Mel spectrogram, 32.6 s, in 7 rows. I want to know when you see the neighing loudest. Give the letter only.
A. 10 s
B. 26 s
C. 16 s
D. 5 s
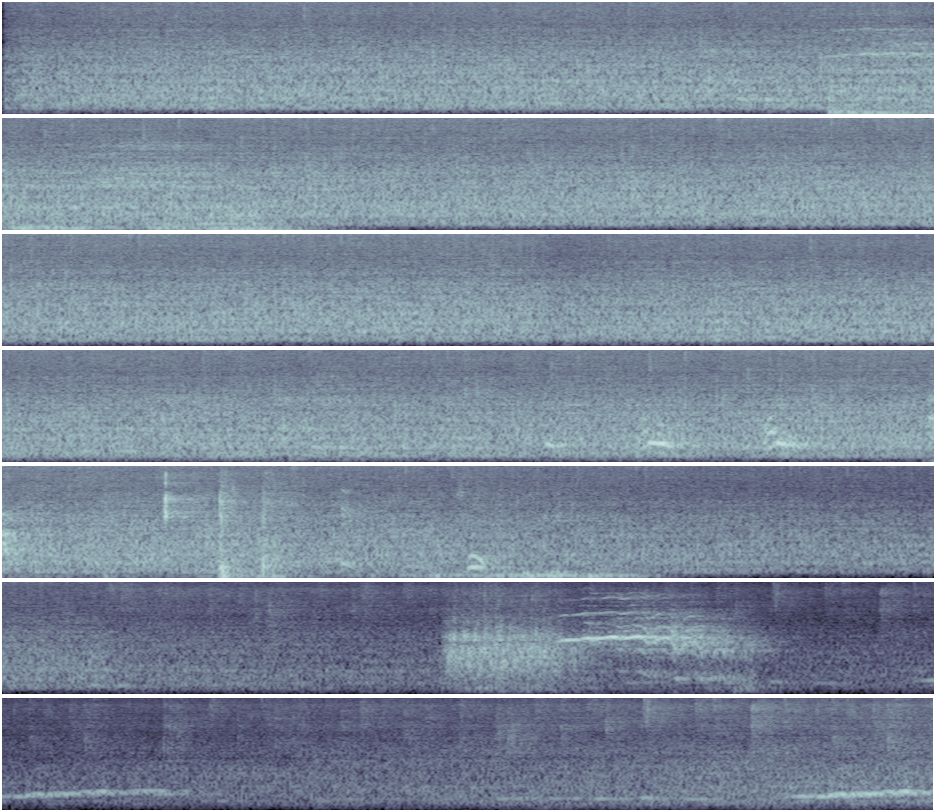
B.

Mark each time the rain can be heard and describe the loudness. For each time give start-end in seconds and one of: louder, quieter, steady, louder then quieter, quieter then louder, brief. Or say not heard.
0.0-32.5 quieter.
